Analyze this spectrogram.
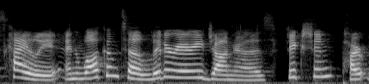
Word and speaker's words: genre: it is actually pronounced genre it may seem a little odd but it is pronounced this way because it comes from the French word spelled and pronounced the same way genre in French it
